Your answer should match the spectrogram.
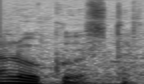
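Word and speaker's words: L'Eau Cost: Alors Low Cost, pour nos auditeurs, je précise que c'est L' e comme l'eau, hein, et cost comme le, le coût en anglais, hein, c'est bien ça. Hein. – Tout à fait. – Et ça se prononce bien low cost.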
